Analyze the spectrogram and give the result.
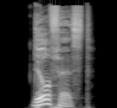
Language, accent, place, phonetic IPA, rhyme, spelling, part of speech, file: German, Germany, Berlin, [ˈdʏʁfəst], -ʏʁfəst, dürfest, verb, De-dürfest.ogg
- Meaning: second-person singular subjunctive I of dürfen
